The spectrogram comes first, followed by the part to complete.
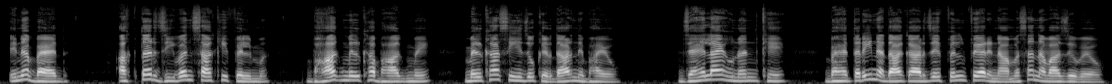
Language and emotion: Sindhi, neutral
